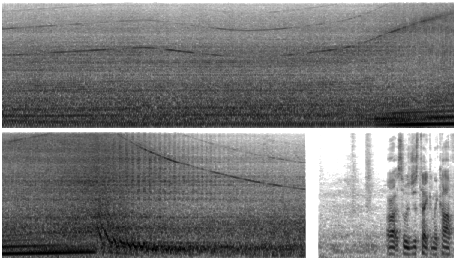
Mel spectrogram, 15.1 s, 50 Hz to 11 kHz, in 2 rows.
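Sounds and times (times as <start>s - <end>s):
car engine accelerating: 0.0s - 12.6s
compressor surge flutter: 0.0s - 12.6s
turbo whistle: 0.0s - 12.6s.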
